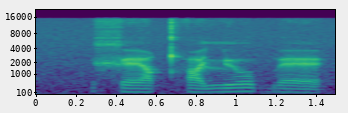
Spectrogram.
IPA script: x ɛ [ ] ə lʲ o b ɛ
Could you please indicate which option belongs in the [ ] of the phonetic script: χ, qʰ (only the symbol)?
qʰ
